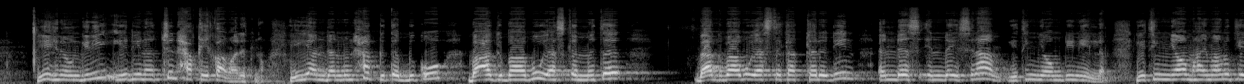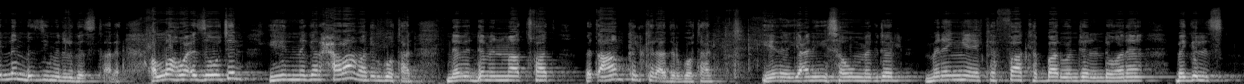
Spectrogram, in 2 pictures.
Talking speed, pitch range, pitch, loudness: 135 wpm, 180-225 Hz, 210 Hz, -19 LUFS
